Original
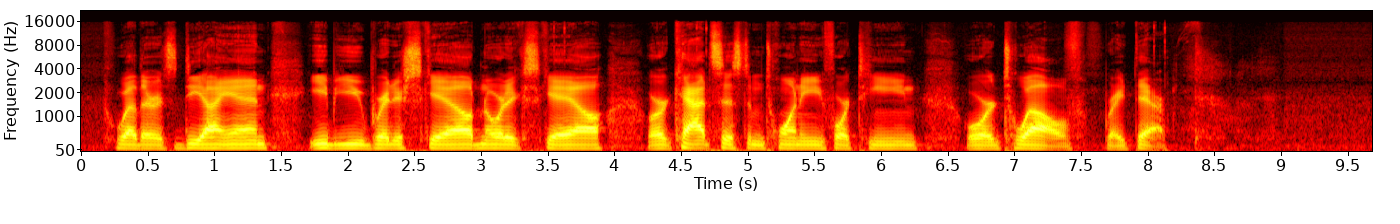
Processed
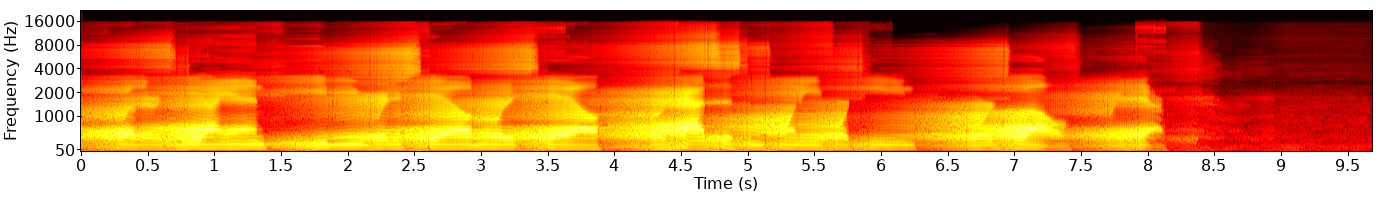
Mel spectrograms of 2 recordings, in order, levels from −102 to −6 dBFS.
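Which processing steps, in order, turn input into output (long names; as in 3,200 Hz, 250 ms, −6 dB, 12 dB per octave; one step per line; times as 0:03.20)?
peak hold with a rise ahead of every peak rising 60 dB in 1.88 s
0:06.08–0:07.91: low-pass filter 6,800 Hz 12 dB per octave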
